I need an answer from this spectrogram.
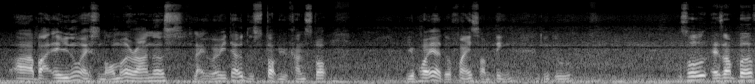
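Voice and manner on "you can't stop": ordinary talk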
